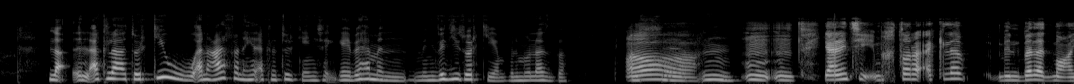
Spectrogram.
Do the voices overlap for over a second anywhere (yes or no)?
no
